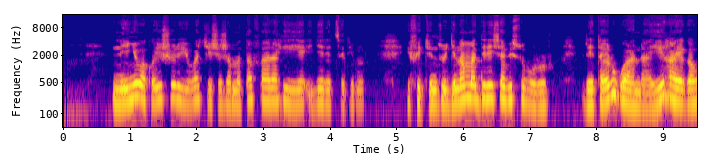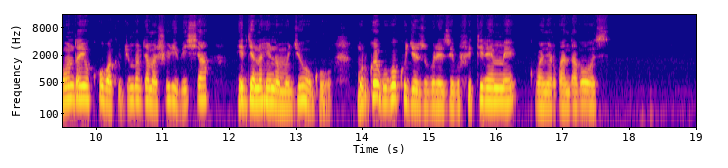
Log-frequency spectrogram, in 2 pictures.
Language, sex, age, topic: Kinyarwanda, female, 25-35, education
